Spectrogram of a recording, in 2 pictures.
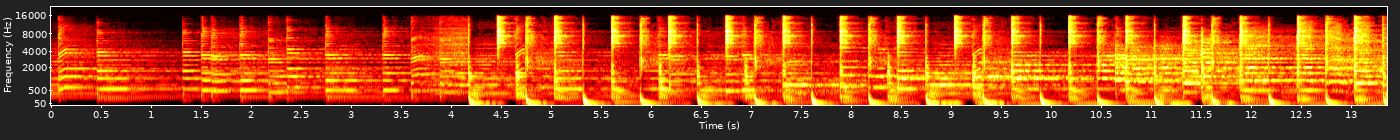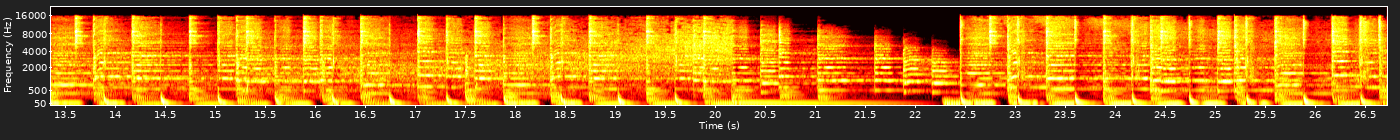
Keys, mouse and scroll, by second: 0.7 KP_1, 1.6-2.5 drag, 4.4-5.4 middle drag, 6.3 click, 6.7 click, 7.1 middle click, 8.3-8.8 drag, 9.3-10.0 middle drag, 11.0 click, 22.1 click, 22.6-23.4 drag, 23.8 click, 24.4 click, 26.0-26.7 middle drag.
